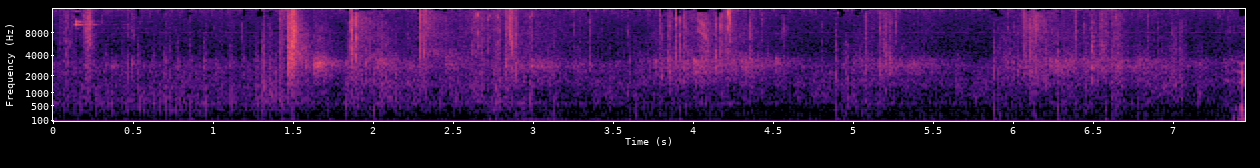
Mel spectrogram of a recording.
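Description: Rapid bursts of automatic gunfire and scattered single shots ring out across a Battlefield 3 firefight, sharp cracks repeating irregularly over a constant dense battle backdrop, with no talk.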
